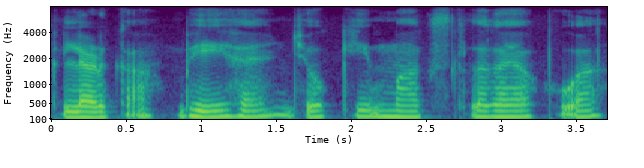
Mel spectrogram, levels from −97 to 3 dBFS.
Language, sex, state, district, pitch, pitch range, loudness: Hindi, male, Bihar, Patna, 150 Hz, 150-160 Hz, -20 LUFS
